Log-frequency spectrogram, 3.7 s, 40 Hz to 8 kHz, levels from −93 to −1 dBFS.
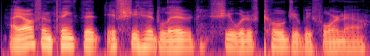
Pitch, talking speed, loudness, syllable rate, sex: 90 Hz, 245 wpm, -18 LUFS, 5.6 syllables/s, male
